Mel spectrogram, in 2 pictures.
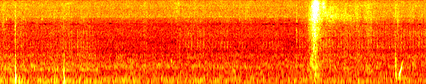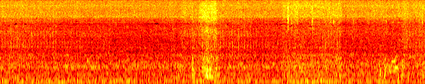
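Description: Near silence: faint outdoor quiet, broken by a few brief soft sounds, a short swish about five seconds in and another faint one about ten seconds in.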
